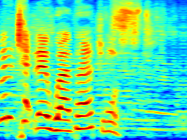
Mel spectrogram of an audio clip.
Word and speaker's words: Most: Most. It's M-O-S-T. Mo. It's either moist or most or moist. There's many different pronunciations. Okay. Moist is the widely accepted one.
